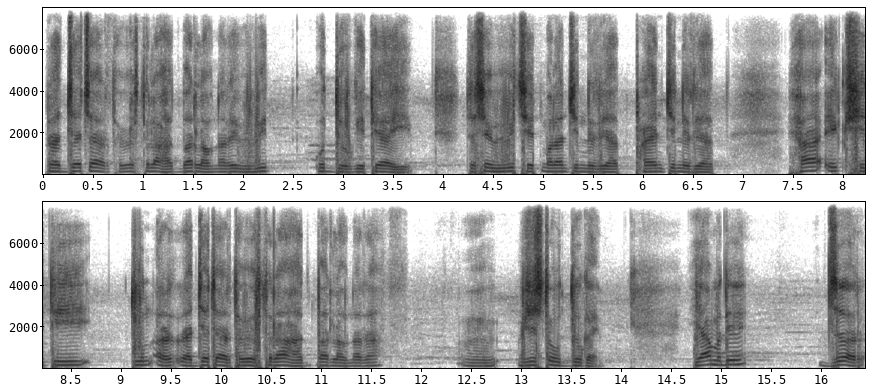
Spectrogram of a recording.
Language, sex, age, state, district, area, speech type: Marathi, male, 30-45, Maharashtra, Buldhana, urban, spontaneous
